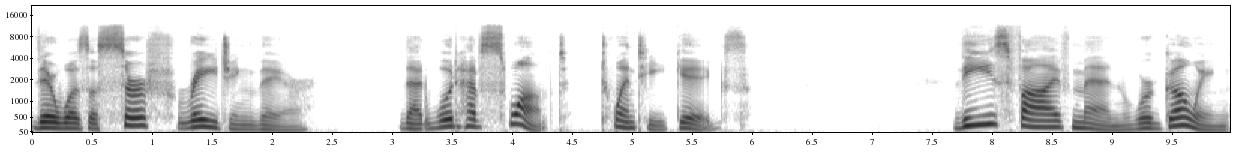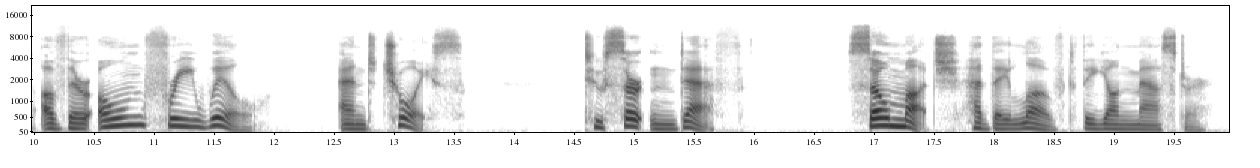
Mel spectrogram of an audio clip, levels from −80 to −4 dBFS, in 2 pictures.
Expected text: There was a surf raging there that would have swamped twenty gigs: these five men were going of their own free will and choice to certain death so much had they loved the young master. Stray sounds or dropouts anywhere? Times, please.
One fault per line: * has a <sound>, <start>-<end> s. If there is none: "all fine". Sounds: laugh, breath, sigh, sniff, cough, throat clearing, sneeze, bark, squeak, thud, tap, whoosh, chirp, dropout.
all fine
